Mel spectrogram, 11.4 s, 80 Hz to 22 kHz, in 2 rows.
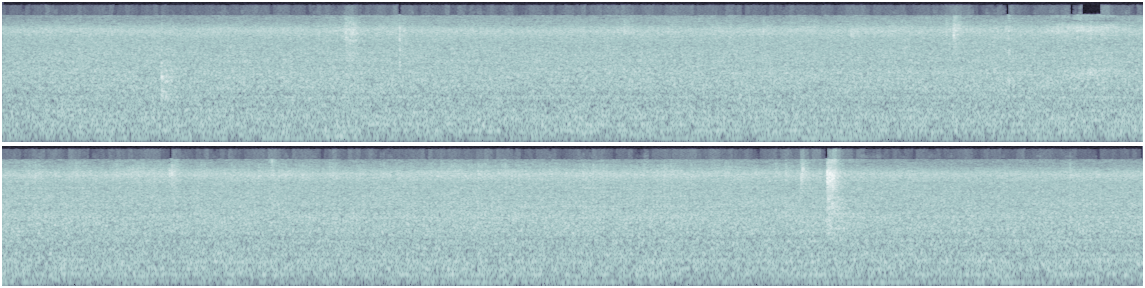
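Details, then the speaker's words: Kenmore 12,000 BTU window AC with metal fan blades, motor needing oil, replacement cord, just switched on: steady even air rush over a low constant hum, no rattles; already blowing cooler, running normally. "Yep, it's blowing cooler already."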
